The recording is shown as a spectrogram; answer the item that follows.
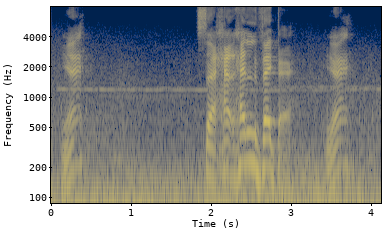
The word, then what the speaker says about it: helvede: So helvede, yeah? The D should be pronounced as the, as in mother. So helveda should be pronounced helveda.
